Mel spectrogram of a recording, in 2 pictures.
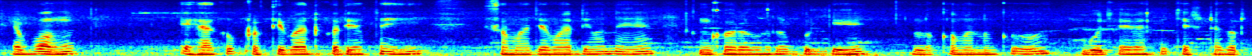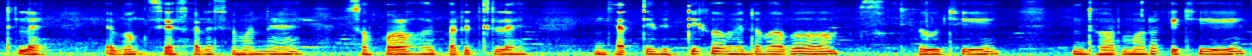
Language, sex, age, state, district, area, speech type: Odia, male, 18-30, Odisha, Mayurbhanj, rural, spontaneous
